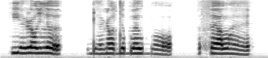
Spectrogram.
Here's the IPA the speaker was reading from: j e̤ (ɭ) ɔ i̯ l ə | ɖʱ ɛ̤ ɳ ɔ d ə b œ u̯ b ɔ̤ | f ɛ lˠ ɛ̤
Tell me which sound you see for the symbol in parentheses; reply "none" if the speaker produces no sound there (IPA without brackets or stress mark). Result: ɭ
